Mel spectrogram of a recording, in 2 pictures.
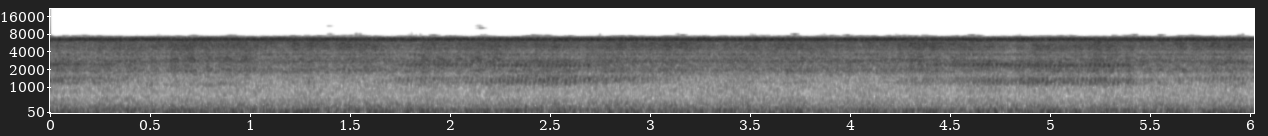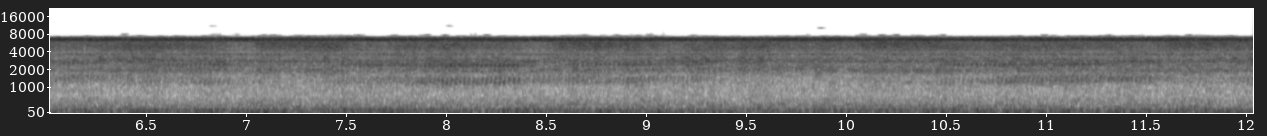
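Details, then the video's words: Cicadas at dusk on a summer night in Georgia, USA, males chirping for females: a steady high-pitched drone, with softer pulsing mid-range buzzes swelling roughly every two to three seconds beneath it. "Cicadas at Dusk, Summer Night"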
